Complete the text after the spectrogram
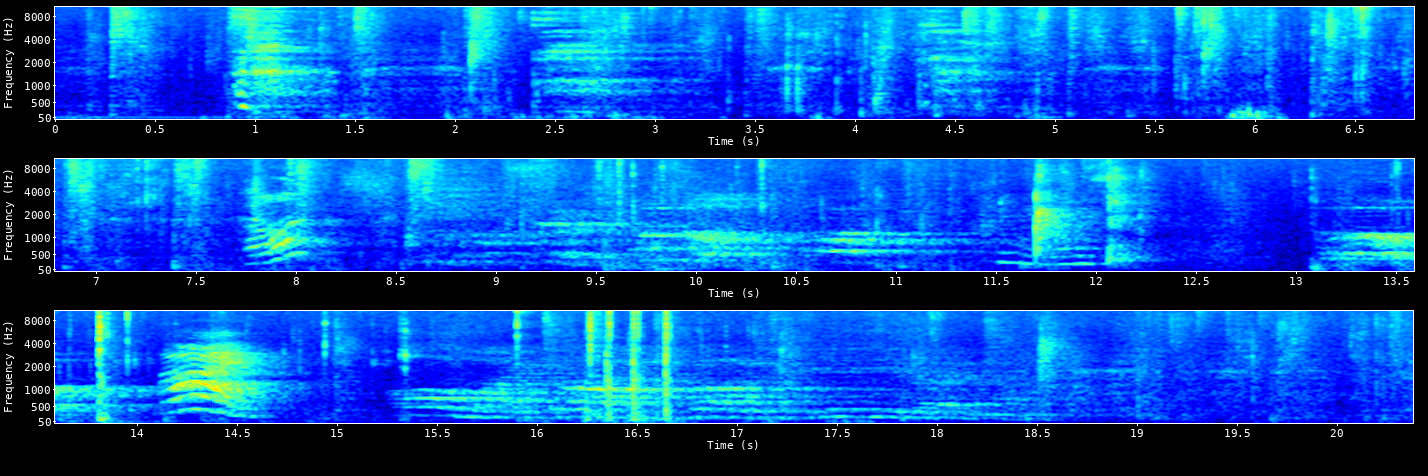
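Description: A young woman talks nearby in an echoing space.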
